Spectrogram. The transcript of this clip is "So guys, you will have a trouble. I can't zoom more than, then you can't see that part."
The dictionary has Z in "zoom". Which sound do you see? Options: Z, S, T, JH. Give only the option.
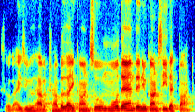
S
